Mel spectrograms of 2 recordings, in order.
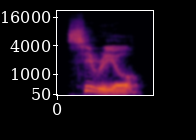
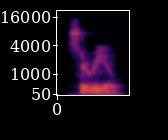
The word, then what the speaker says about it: surreal: What was it wrong with the pronun pronunciation of surreal, bro? Serial. Surreal. You can clearly hear me say two different things.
